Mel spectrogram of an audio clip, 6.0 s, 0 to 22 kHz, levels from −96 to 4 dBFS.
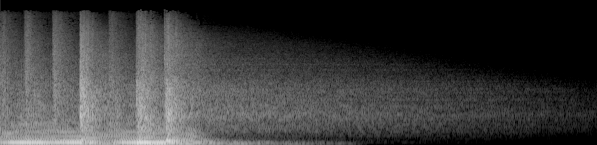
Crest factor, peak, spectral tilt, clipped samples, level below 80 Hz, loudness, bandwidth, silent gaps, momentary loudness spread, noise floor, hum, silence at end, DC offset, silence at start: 20 dB; -4 dBFS; -5.5 dB/octave; under 0.1%; -28 dBFS; -21 LUFS; 15 kHz; none; 24 LU; -72 dBFS; 50 Hz at -55 dBFS; 3.3 s; under 0.1%; 0 s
